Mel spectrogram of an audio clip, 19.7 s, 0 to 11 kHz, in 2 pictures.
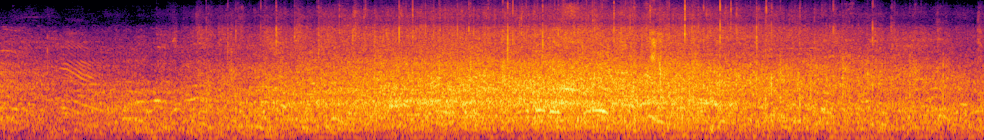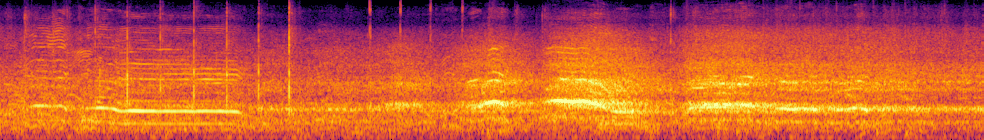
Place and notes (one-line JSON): {"title": "Elland Road Stadium, Leeds, West Yorkshire, UK - Leeds United final match of the season", "date": "2015-05-02 13:20:00", "description": "Binaural recording of the last match of the season between Leeds United and Rotherham, season 2014/2015.\nZoom H2N + Soundmann OKM II.", "latitude": "53.78", "longitude": "-1.57", "altitude": "51", "timezone": "Europe/London"}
